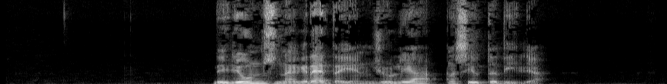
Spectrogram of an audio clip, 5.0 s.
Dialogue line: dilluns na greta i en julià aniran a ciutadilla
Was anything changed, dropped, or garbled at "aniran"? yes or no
yes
